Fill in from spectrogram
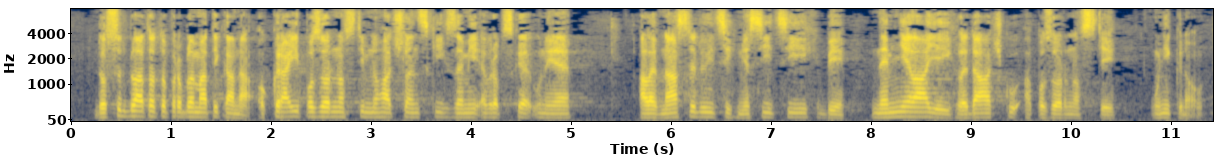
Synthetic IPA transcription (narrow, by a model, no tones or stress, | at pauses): do̞sud̪̚bɪlat̪at̪o̞pɾo̞blɛmat̪ɪkana̰ʔo̞kɾajɪpo̞zo̞ɾno̞scɪmno̞ɦat͡ʃlɛnskiːɣzɛmiːʔɛvɾo̞pskɛːʔunɪjɛ | ʔalɛvnaːslɛdujiːt͡siːxmɲɛsiːt͡siːxbɪ | nɛmɲɛlajɛjɪɣɦlɛdaːt͡ʃkuʔapo̞zo̞ɾno̞scɪ | ʔuɲɪkno̞̰wt̪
